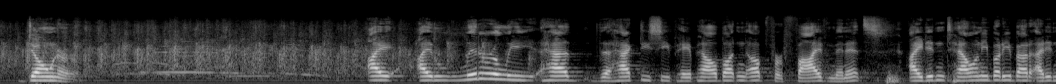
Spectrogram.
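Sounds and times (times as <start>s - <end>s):
audience round of applause: 0.0s - 4.8s
speech: 0.3s - 0.9s, 3.7s - 10.5s.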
